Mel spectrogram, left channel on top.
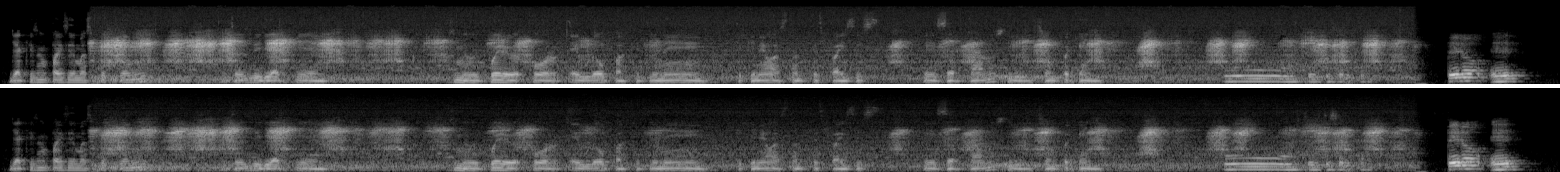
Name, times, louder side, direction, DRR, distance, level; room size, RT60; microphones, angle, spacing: voice 1, 0.1-1.6 2.2-3.3 4.5-7.1 7.4-8.7 9.2-11.1, left 1 dB, 30° left, 12 dB, 0.6 m, -29 dB
sound 1, 0.9-14.2, left 3 dB, 60° left, 2.5 m, -28 dB
voice 2, 12.2-13.7 14.5-15.1, right 1 dB, 65° right, 2 dB, 3.1 m, -25 dB
9.1 x 8.7 x 5.4 m, 0.38 s
head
